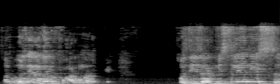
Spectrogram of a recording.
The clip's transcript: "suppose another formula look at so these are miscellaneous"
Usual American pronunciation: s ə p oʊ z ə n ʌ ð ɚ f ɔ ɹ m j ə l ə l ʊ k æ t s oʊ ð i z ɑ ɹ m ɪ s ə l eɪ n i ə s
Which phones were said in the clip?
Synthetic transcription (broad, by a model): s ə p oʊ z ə ʌ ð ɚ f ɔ ɹ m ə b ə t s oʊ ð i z ɑ ɹ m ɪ s l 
